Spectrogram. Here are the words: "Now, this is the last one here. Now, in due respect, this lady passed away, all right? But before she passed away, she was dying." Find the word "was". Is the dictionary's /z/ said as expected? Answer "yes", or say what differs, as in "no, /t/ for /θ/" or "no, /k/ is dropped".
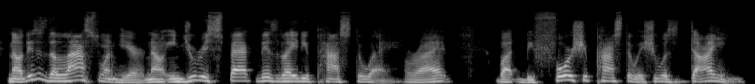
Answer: yes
